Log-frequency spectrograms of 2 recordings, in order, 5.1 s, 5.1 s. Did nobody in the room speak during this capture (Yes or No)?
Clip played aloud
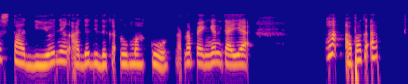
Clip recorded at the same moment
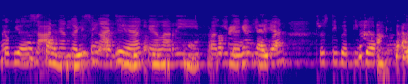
No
